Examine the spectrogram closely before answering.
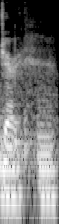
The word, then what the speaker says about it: Jehry: Like, is it Jehry? Jehry? I think I've been saying it wrong. It's Jehry.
